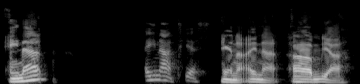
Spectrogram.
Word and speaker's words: Einat: to Israel um I I mean is it pronounced it's anat anat yes an anat um yeah I'm hesitant to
